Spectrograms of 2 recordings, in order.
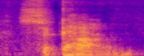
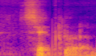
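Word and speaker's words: Sicaran: Potentially a whole new chassis type of a vehicle, Sakaran being one of those. Sikaran, rather, I discovered it's pronounced.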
